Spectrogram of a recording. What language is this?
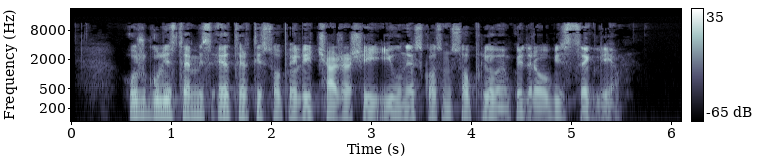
Georgian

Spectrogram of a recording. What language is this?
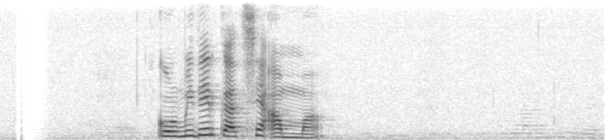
Bangla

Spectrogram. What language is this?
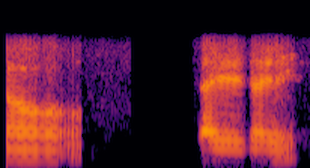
Bodo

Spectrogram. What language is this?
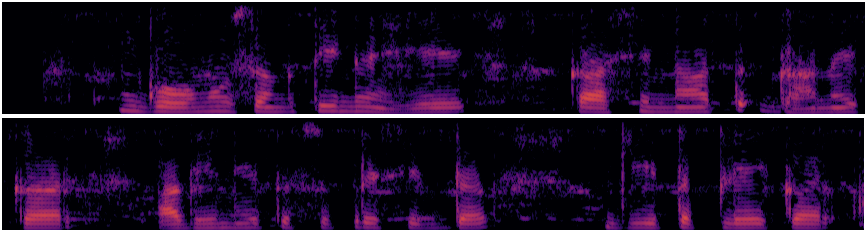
Marathi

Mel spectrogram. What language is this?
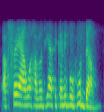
Assamese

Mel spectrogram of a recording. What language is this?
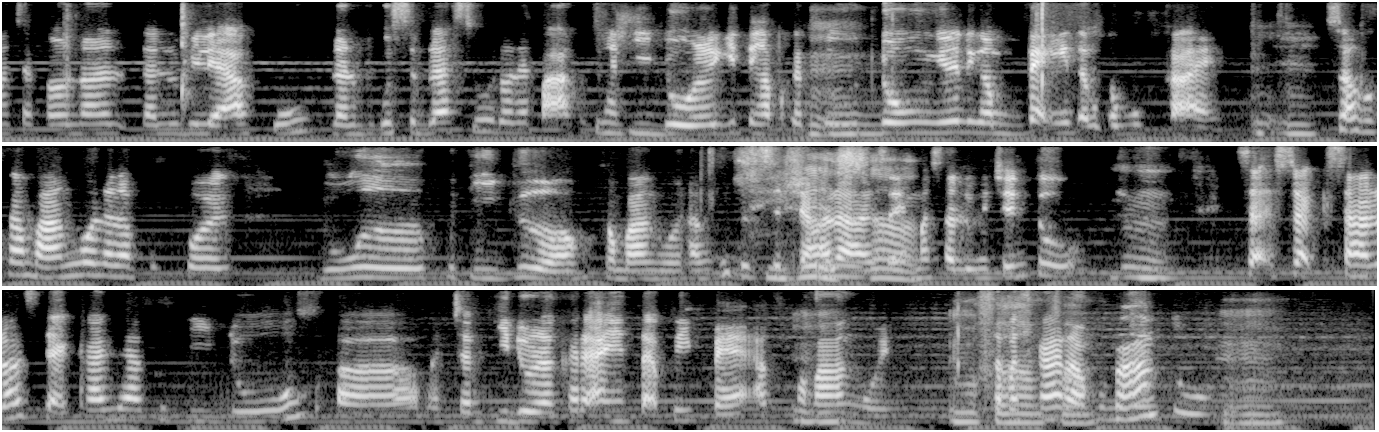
Malay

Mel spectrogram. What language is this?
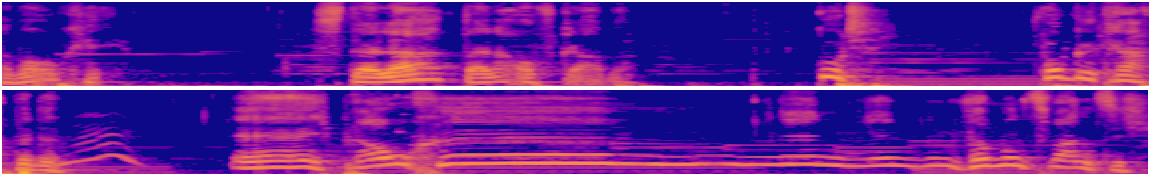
German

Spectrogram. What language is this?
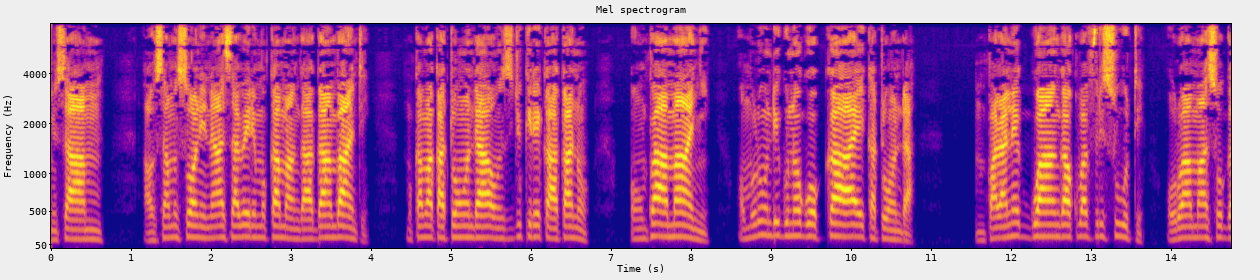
Ganda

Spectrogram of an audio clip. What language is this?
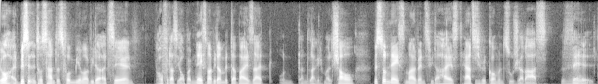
German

